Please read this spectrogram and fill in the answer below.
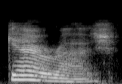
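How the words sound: It is said with a British pronunciation. "The British and Australian is garage"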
